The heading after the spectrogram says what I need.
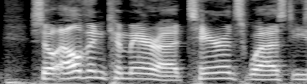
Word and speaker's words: Kamara: a video on this there's chimera and chimera and apparently it's chimera so we finally learned he said say it like a Camaro but put an A at the end so Alvin Kamara Terrance west he says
